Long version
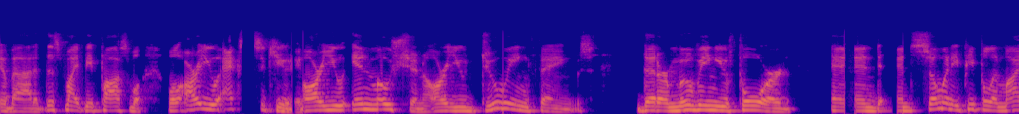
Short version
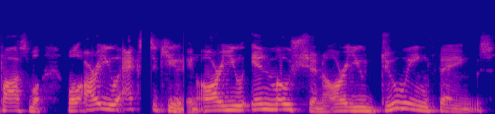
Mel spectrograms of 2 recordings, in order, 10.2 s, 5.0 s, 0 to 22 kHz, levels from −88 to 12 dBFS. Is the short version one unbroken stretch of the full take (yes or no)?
yes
